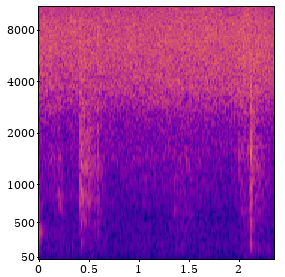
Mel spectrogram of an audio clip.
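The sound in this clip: A large batch of onions sizzles while frying in a pan, a loud, steady hiss broken by a couple of brief stirring scrapes.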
